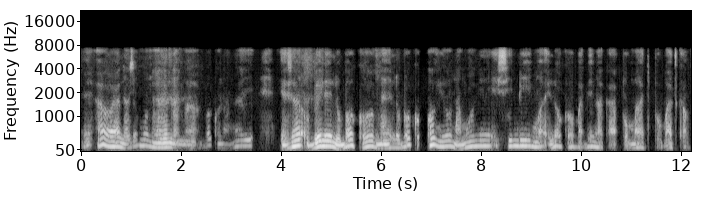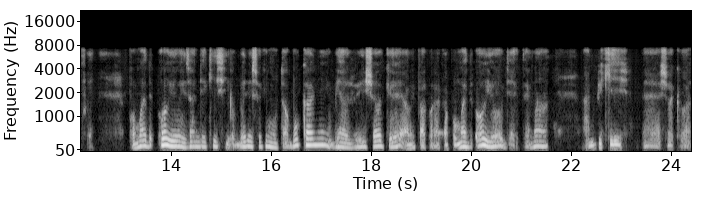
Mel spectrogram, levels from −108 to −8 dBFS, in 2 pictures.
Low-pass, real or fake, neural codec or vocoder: 7.2 kHz; fake; codec, 16 kHz, 4 kbps, FreqCodec, smaller model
